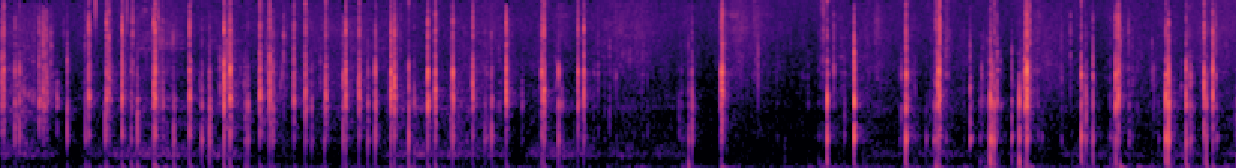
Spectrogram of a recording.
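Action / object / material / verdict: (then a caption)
tap / hollow plastic game controller / plastic / none. Fingertips and nails tap and scratch the shell, buttons and grips of a black hollow plastic PlayStation controller held up in both hands. The result is a rapid run of dry, crisp clicks and crinkly scratches, each dying away instantly with no ring. The sound thins to a brief quieter stretch just before the five-second mark, then the sharper, louder taps resume.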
